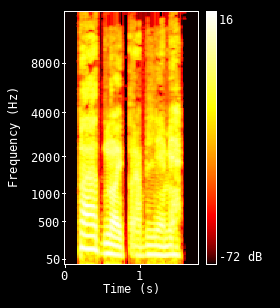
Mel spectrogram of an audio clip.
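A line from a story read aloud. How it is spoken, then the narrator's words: Hissed, sweating. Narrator (Russian): прошипел Альцин, утирая со лба капли пота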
